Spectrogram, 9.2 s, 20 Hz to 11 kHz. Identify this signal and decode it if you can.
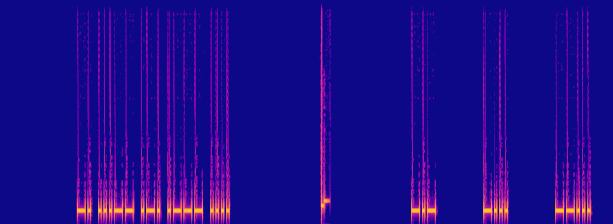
Morse code, heard as a keyed tone, about 30 wpm, spaced as for 18 wpm, 700 Hz. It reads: N3RJH KB7
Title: USA Call Signs - 5 Characters - 6x Character Spacing - 30wpm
